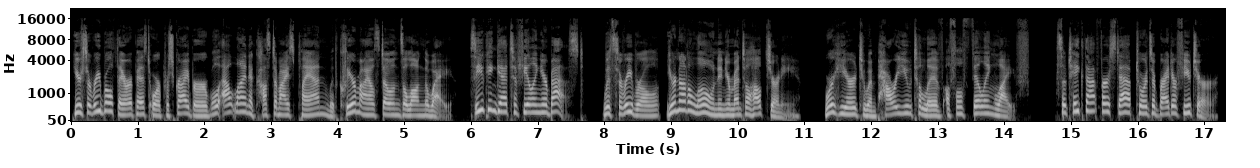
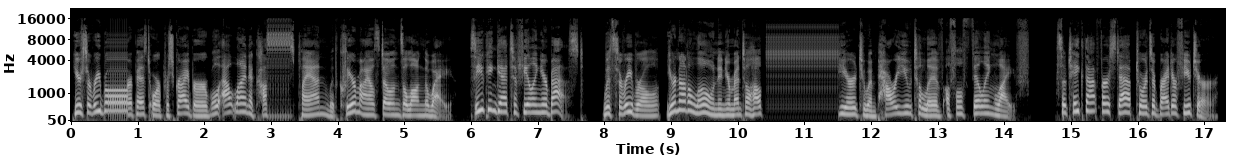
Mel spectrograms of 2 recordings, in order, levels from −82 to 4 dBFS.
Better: first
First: none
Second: audio freezing; at 0.5 s, at 3 s and at 10 s for 1 s

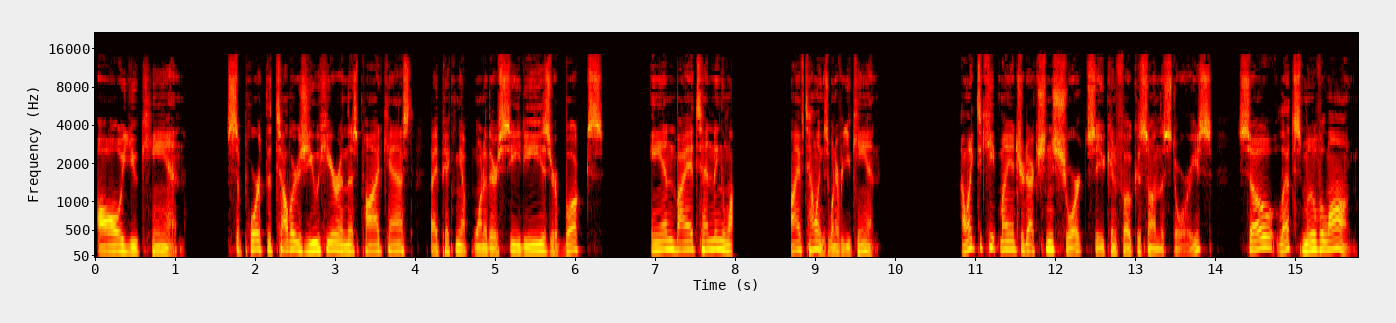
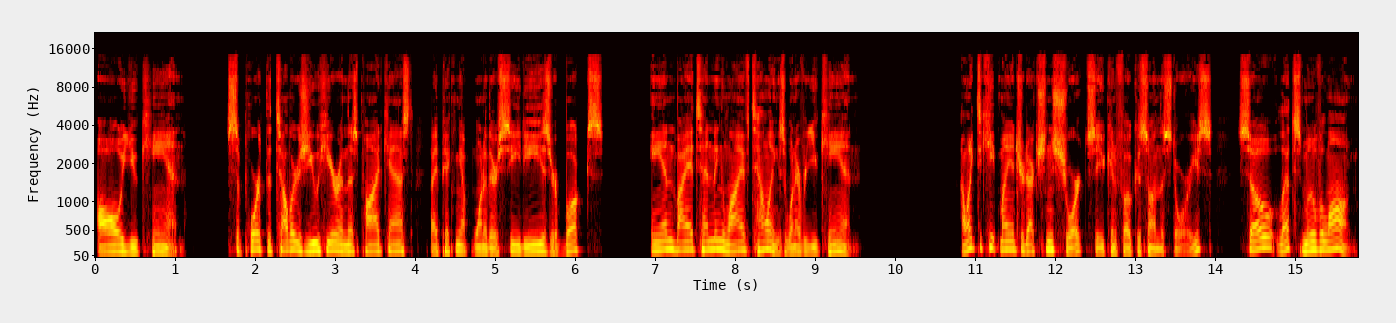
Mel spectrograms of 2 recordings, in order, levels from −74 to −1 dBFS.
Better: second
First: audio freezing; at 8 s for 0.5 s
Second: none

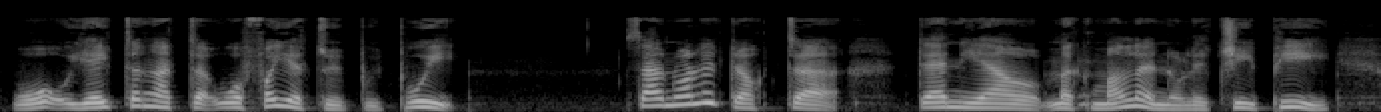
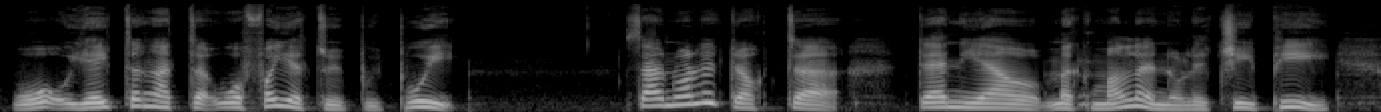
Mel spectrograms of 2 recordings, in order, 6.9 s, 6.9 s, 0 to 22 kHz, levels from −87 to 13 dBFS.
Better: second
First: garbled, watery; slightly; nothing above 11 kHz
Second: none

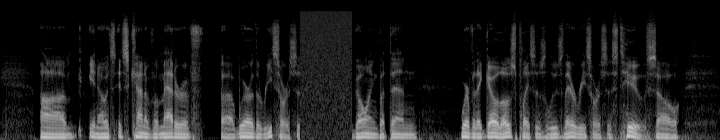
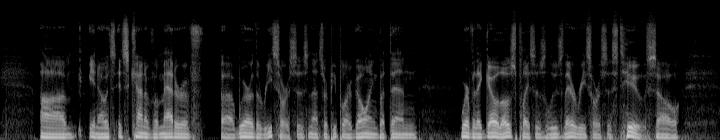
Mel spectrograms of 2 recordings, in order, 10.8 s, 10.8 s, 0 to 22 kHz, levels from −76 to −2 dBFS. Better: second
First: audio cutting out; filled with static; at 4.5 s for 1 s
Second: none

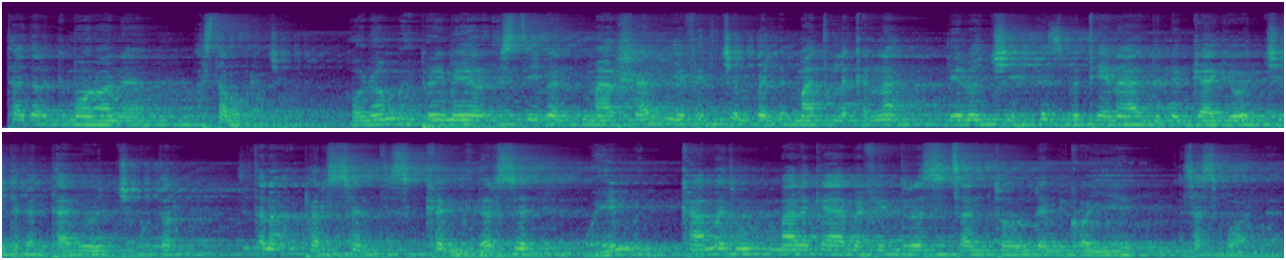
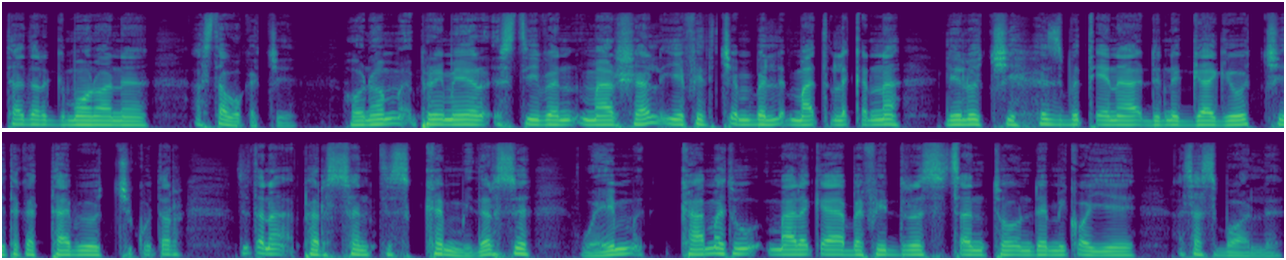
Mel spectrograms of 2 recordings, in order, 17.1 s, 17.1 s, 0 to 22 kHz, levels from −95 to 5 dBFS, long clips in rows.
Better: second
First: room echo; noticeable; dies away in 2.1 s // off-mic speech; far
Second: none

